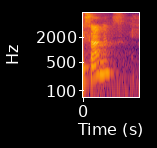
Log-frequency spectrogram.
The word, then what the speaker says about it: Simons: I was like, oh, okay, it's Simons.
